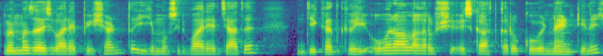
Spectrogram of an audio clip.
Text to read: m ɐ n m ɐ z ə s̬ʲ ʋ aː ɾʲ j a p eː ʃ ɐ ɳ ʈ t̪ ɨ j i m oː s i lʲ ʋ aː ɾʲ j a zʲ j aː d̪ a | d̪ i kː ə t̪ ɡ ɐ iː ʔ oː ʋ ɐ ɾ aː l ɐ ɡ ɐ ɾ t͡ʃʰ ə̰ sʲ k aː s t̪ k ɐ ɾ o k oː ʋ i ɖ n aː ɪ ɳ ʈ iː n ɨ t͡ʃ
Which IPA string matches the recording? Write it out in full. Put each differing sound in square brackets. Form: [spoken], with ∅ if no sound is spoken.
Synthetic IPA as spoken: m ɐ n m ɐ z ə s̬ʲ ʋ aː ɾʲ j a p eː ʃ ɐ ɳ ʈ t̪ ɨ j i m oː s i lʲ ʋ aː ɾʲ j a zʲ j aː d̪ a | d̪ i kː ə t̪ ɡ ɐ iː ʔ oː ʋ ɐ ɾ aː l ɐ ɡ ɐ ɾ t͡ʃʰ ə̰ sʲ k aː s t̪ k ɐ ɾ o k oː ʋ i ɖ n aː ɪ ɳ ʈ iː n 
